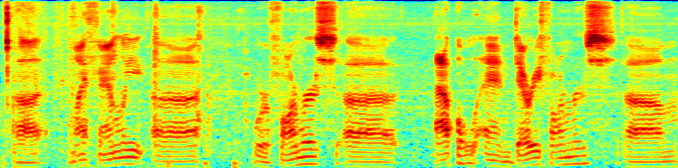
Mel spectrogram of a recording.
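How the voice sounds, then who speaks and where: Noticeable noise fills the background. Over it, a man talks in a very deep, low voice. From upstate New York (Red Hook). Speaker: radio host and small-scale farmer. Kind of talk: live radio show monologue. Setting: live stream broadcast. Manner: halting, many fillers.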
